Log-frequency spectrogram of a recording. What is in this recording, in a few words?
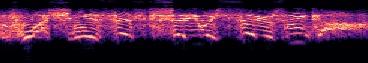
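Polish player killed ally mood high; speech; War Thunder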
